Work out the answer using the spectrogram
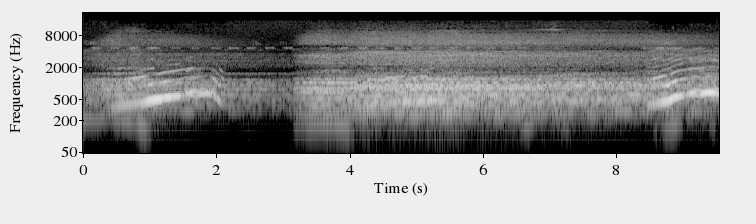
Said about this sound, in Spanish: Súbitamente, como un coro animal perfectamente orquestado, empezaron a escucharse las llamadas de las hienas.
